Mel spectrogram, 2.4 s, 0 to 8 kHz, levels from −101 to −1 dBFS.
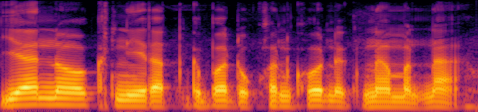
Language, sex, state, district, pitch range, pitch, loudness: Garo, male, Meghalaya, West Garo Hills, 95-125 Hz, 105 Hz, -16 LUFS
